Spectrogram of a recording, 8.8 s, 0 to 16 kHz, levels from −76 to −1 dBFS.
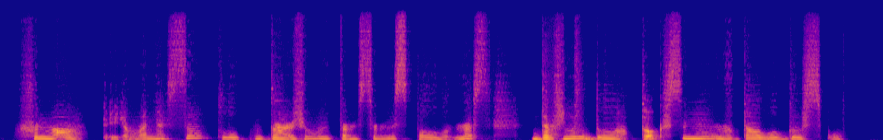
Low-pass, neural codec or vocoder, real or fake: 14.4 kHz; codec, 44.1 kHz, 0.9 kbps, DAC; fake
